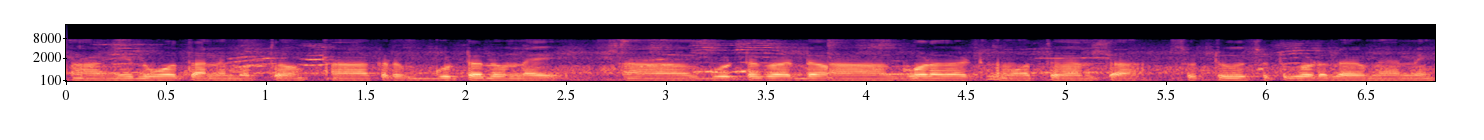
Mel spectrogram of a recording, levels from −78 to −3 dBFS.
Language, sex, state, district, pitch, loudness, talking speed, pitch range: Telugu, male, Andhra Pradesh, Srikakulam, 125 Hz, -16 LUFS, 185 wpm, 120-130 Hz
